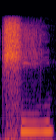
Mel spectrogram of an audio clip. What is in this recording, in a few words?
"chi1", taiwanese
